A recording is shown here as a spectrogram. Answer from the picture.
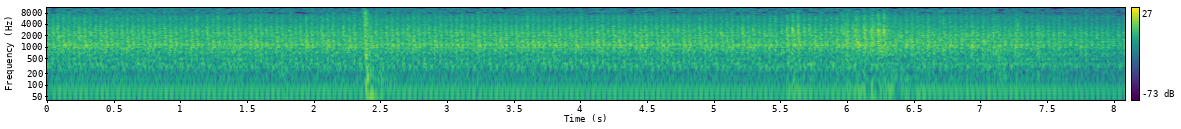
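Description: Tractor engine running steadily at idle with a fast, even low chugging, starting and stopping abruptly. A single short click about two and a half seconds in.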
